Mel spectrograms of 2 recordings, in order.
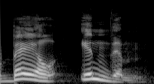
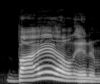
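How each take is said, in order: First: "Baal" said as one syllable, like "bale". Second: "Baal" said as two syllables, "BY-el". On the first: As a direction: clip "Baal" to a single "bale". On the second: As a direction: stretch "Baal" into "BY-el", two beats. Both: Shown as a demonstration. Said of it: "or Baal in them".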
